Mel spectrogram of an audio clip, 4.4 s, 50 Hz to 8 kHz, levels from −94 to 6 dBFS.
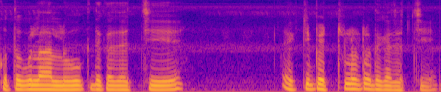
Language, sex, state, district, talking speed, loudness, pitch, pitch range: Bengali, male, Assam, Hailakandi, 95 wpm, -14 LUFS, 140 Hz, 130-145 Hz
